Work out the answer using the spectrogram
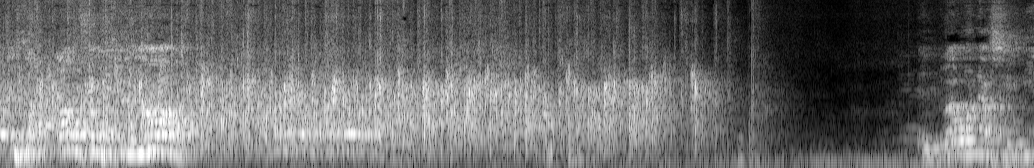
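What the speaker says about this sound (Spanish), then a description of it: "Dale fuertes aplausos al Señor." A church congregation claps loudly and steadily for several seconds, the dense applause thinning and dropping out briefly near the end before another burst of clapping rises again.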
